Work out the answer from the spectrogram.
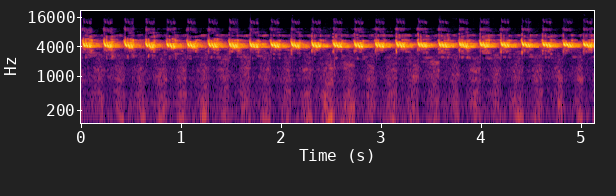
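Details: High, piping notes from black francolin chicks repeated steadily at about two and a half per second throughout, with nothing else audible; meant to excite adult black francolins.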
